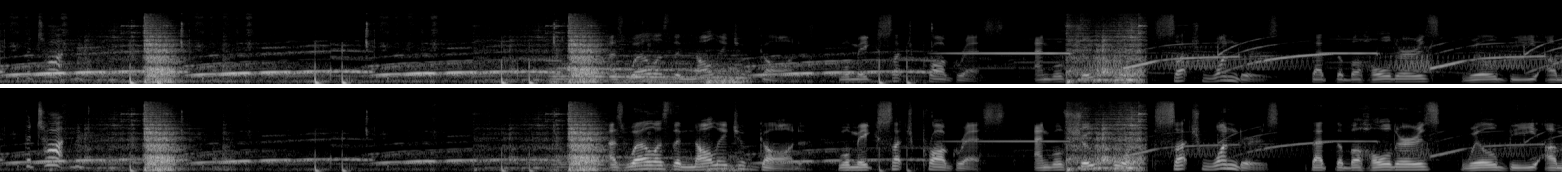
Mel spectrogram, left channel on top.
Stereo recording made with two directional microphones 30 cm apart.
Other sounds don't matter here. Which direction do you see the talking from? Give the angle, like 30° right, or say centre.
50° right.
